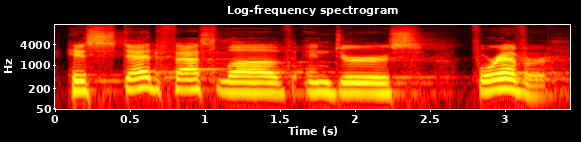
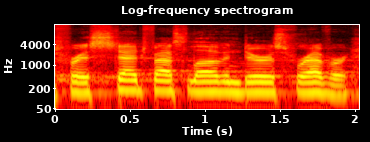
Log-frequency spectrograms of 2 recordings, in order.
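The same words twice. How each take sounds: First: Each word of the refrain drawn out slowly; slow, weighty reading of the refrain; slow emphatic refrain. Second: Said in the usual way. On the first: Shown as a demonstration. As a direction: savour the refrain, slow and deliberate. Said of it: "We f-, hear it in other psalms". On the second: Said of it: "at the very beginning of this psalm".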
